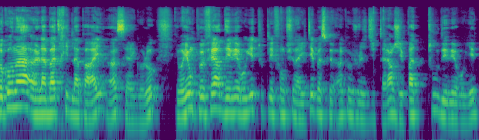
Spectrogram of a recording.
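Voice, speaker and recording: Talking at a very fast pace with hardly any pauses, a man with a fairly high pitch and a somewhat breathy voice shows ordinary pitch variation and big swings in loudness on a very clean recording with a silent background. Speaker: software trainer. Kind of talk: tutorial. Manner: casual, chatty.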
